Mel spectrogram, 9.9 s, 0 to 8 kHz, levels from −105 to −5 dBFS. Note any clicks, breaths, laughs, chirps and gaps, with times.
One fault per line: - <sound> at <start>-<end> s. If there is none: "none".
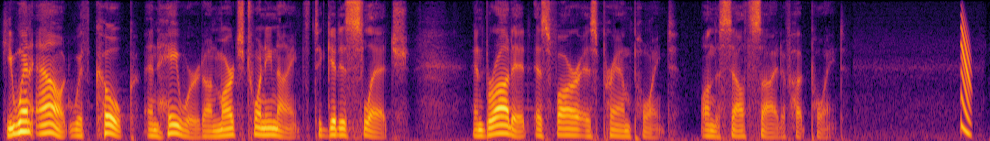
- chirp at 9.6-9.7 s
